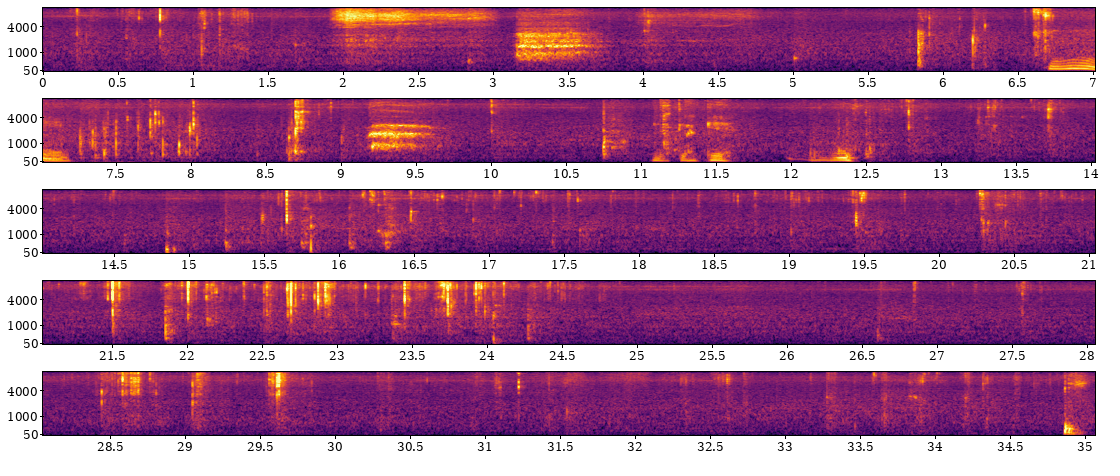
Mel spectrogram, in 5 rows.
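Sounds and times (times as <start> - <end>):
person chewing crunchy vegetables: 0.1 - 1.5, 5.8 - 9.2, 15.2 - 24.9, 27.5 - 35.0
wet mouth clicks and smacks: 7.2 - 8.1.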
